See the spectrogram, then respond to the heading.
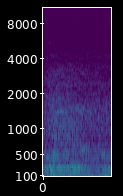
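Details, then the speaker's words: Copart car, believed to be a direct-injection 3.6 V6 with about 200,000 miles, parked and given a short rev blip that rises and settles smoothly with no knocks or rattles. There is no check engine light, a slight power steering whine, and the AC works; it sounds healthy. "oh ac works i turned you off all right she don't sound bad"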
